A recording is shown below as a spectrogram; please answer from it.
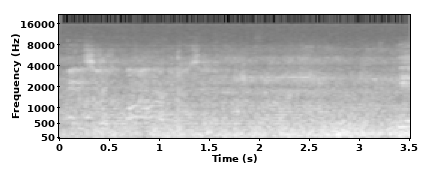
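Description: Steady, droning cabin roar of a Beech 1900D turboprop airliner's engines in flight over New Zealand, a dense continuous hum with no breaks.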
